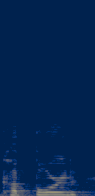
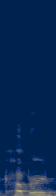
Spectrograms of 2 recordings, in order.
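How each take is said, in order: First: The word is said fully, as it is spelled. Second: The word is said in a reduced everyday way. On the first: "but it's written cupboard" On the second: "I would pronounce that word cupboard"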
